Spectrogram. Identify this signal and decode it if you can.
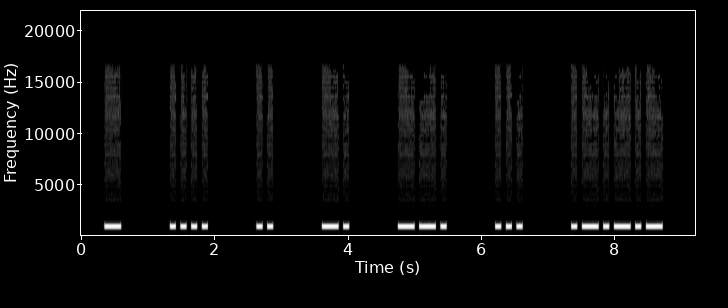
Morse code, heard as a keyed tone, about 15 wpm, spaced as for 8 wpm, 1000 Hz. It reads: THINGS.
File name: qotdfiles / 8wpm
